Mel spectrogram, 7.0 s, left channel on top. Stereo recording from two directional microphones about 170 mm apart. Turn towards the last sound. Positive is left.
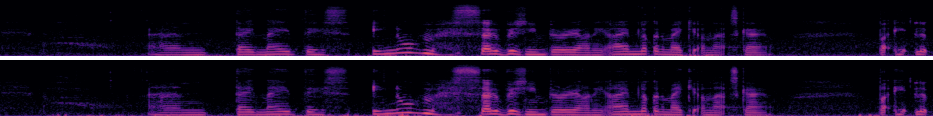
turn(degrees=-25)  # may be behind; listen again after turning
